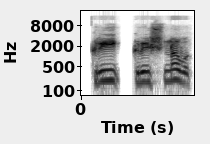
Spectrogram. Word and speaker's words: কৃষ্ণ: তবুও আমার যেটা মনে হয় রি হচ্ছে একটা মানে রফলা আর হস্যকার মেশানো একটা, হ্যাঁ? সেরকম একটা উচ্চারণ হবে। যেমন দেখুন কৃষ্ণ, কৃষ্ণ বলি মূর্ধন্য কৃষ্ণ। তো এইটা কৃষ্ণ এরকম উচ্চারণ। কয় রফলা হ্রস্ব গোছের একটা উচ্চারণ হবে আরকি।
